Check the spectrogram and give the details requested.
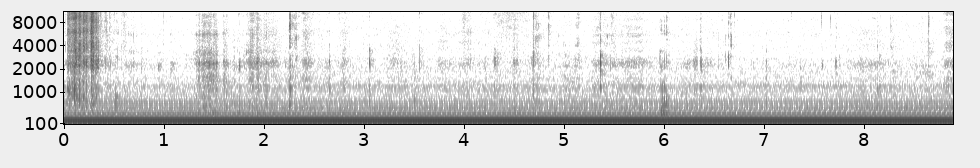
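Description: A person chewing a puffed, airy Cheetos Colmillos snack, with a few faint scattered crunches, over a steady low hum.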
